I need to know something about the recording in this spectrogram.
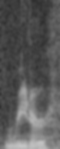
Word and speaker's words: Ryder: Ryder, please? Good evening. Thank you. Actually, it's pronounced Reader, just sorry, to set sorry.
